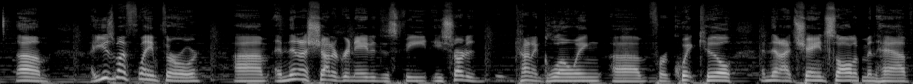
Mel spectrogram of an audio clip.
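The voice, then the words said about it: Strained, fading voice. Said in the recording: “My voice is starting to go out. It was a long week.”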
